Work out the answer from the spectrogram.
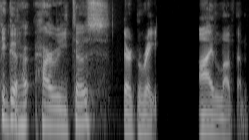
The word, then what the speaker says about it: Jarritos: Yeah, you could say like jar of toes.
